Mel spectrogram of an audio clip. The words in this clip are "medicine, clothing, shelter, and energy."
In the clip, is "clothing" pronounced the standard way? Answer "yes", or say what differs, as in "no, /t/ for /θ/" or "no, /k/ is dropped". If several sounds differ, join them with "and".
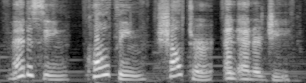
no, /w/ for /l/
